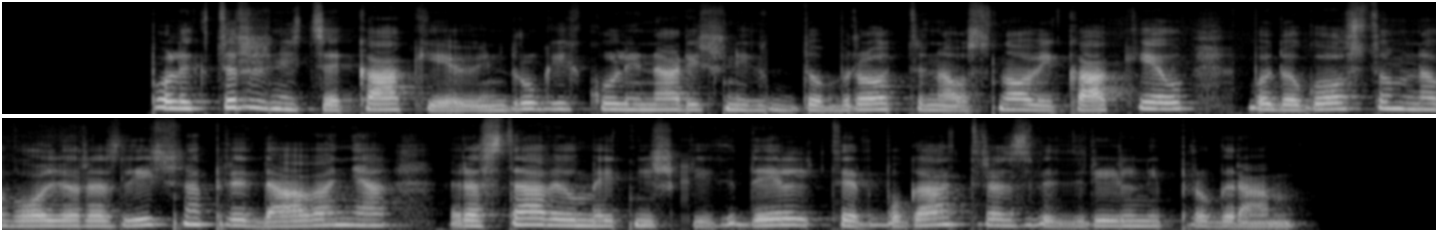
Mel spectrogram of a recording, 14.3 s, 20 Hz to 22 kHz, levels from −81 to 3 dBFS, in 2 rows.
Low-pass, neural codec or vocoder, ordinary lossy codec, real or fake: none; none; none; real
